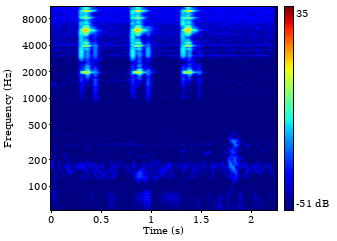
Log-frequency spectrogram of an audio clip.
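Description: Rollei Actioncam 425 action camera's button beep sounding three times, about half a second apart: short high beeps confirming each press as the settings menu is scrolled.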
